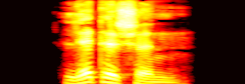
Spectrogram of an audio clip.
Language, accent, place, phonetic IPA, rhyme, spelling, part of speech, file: German, Germany, Berlin, [ˈlɛtɪʃn̩], -ɛtɪʃn̩, lettischen, adjective, De-lettischen.ogg
- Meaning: inflection of lettisch: 1. strong genitive masculine/neuter singular 2. weak/mixed genitive/dative all-gender singular 3. strong/weak/mixed accusative masculine singular 4. strong dative plural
